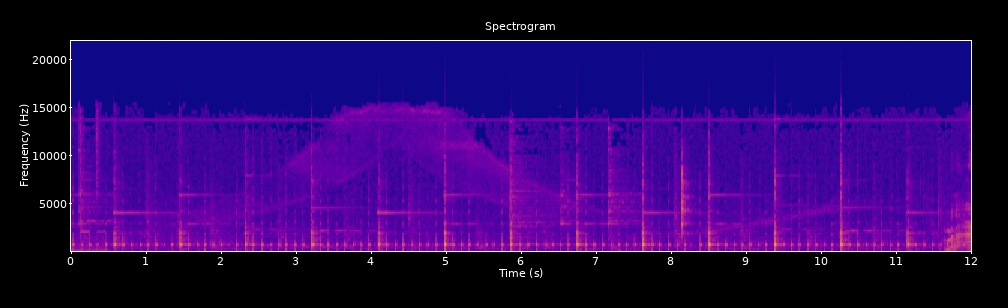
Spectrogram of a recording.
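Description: Drumsticks playing a fast, even rudiment on a rubber practice pad, each stroke a short pitched tap, with louder accented strokes recurring a little under once a second. The accents fall on beats one and three.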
